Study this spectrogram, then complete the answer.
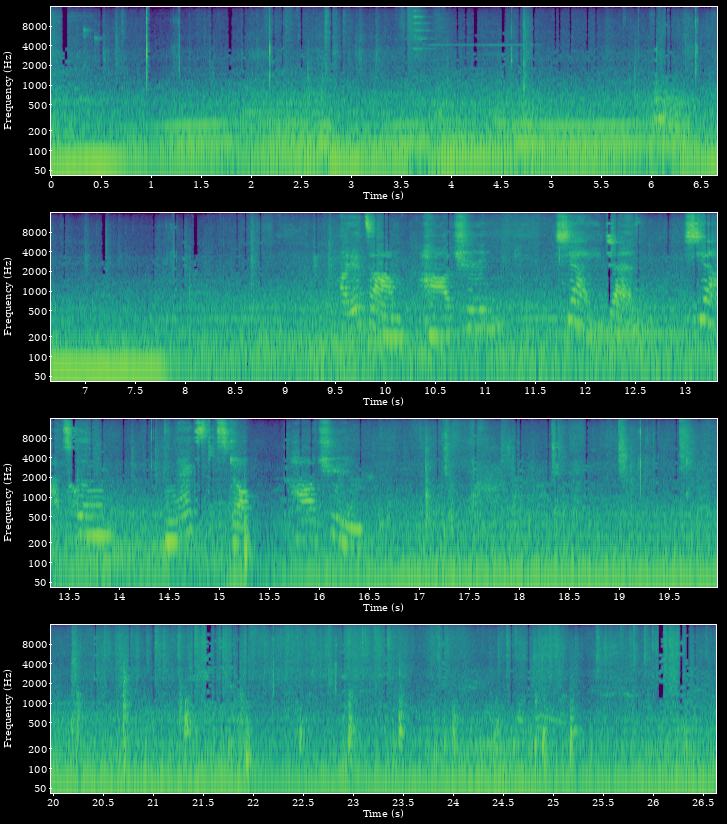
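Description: Traffic passes by on the road outside.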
